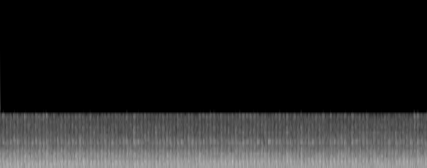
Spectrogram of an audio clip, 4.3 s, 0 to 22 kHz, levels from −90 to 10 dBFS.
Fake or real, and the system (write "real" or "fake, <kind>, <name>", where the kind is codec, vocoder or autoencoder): real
